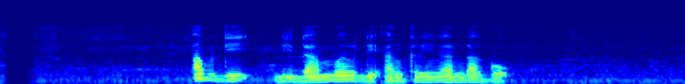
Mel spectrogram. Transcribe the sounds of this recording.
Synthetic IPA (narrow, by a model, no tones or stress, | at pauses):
ʔabdididamərdiʔaŋkɾiŋandaɡo̰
